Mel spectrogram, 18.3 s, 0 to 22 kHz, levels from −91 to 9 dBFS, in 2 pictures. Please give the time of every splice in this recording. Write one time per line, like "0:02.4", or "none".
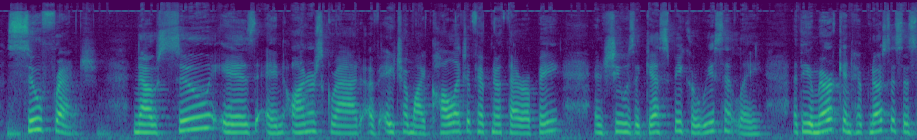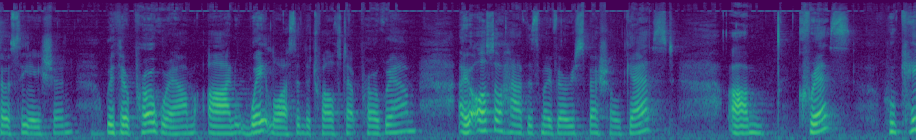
0:05.6

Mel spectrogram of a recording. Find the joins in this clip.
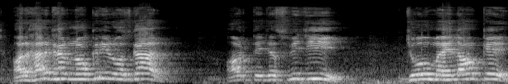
none

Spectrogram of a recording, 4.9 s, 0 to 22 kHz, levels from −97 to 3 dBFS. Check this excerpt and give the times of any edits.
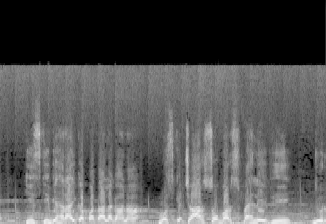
0:02.6

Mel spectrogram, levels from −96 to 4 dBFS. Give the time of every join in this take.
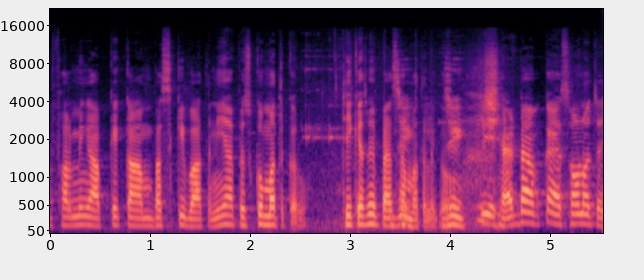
0:04.3

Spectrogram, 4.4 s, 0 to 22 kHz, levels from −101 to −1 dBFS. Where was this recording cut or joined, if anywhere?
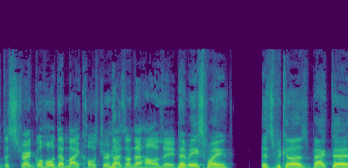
0:02.9

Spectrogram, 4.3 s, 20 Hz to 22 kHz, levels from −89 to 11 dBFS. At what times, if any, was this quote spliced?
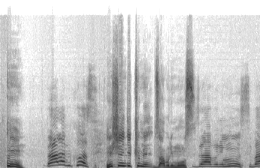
none

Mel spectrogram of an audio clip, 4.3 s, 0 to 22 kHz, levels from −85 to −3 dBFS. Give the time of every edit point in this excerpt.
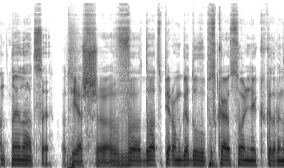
0:00.9

